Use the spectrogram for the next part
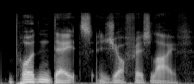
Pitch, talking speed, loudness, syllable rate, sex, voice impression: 90 Hz, 155 wpm, -19 LUFS, 5.2 syllables/s, male, masculine, adult-like, tensed, slightly powerful, slightly bright, cool, calm, friendly, reassuring, wild, slightly lively, slightly modest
